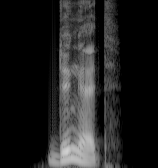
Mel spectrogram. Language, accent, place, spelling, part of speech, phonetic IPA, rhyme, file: German, Germany, Berlin, dünget, verb, [ˈdʏŋət], -ʏŋət, De-dünget.ogg
- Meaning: second-person plural subjunctive I of düngen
